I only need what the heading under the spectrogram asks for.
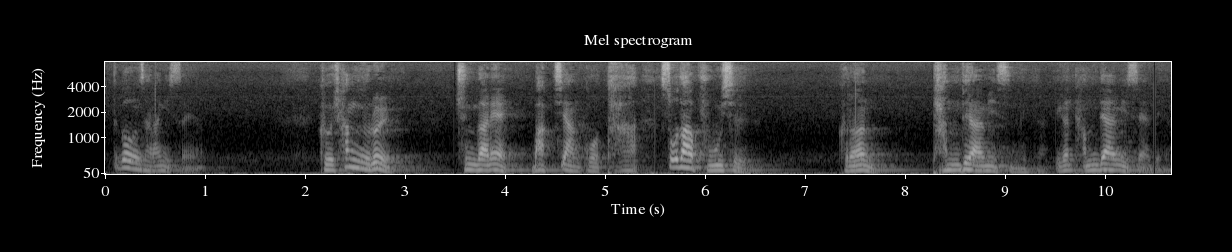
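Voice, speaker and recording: A man's voice: mid-range voice, warm tone. A middle-aged man preaching a sermon in a church, asking the congregation earnest rhetorical questions. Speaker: pastor.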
